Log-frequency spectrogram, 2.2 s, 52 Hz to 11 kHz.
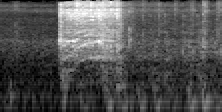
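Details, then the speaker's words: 2007 Kawasaki Mule, two-wheel drive, with a slight smoking issue: short crank catches right away, then settles into a steady, even idle with no misses or knocks; runs well. "see how nice it runs Idol's good that's not too bad"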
